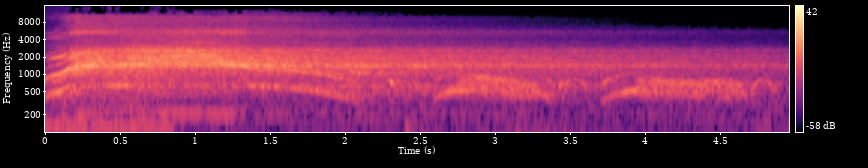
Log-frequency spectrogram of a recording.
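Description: A person screams loudly and close by, a raw, continuous shriek with a wavering, rising-and-falling pitch that carries on for several seconds and slowly eases off.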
